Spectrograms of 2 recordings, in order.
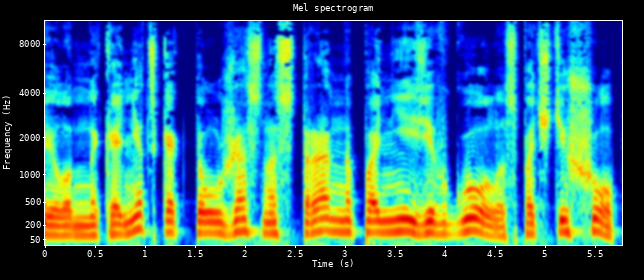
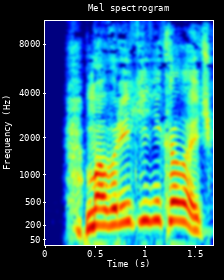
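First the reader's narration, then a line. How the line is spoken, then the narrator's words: Shouted. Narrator (Russian): крикнула она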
